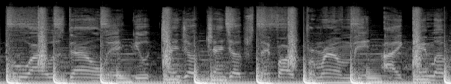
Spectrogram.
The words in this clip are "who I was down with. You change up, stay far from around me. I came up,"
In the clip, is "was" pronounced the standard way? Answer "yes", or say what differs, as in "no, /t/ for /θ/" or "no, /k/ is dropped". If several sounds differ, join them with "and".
yes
